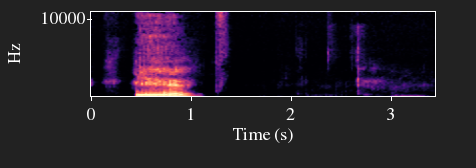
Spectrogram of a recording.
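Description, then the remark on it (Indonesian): A voice imitates a loud snore: one harsh, rattling burst lasting about half a second, forceful, followed by faint breathy rustles and quiet murmuring. “Kalaupun suara ngorok, orang macam apa yang ngoroknya kayak toa masjid.”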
